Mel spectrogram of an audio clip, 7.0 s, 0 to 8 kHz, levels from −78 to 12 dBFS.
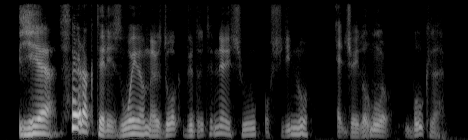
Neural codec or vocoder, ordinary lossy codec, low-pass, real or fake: codec, 16 kHz in and 24 kHz out, 0.4 kbps, LongCat-Audio-Codec, four codebook decoder; MP3, 64 kbps; 7.2 kHz; fake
